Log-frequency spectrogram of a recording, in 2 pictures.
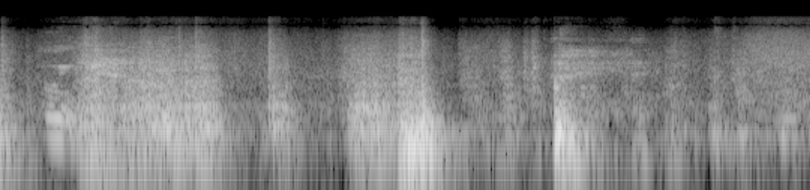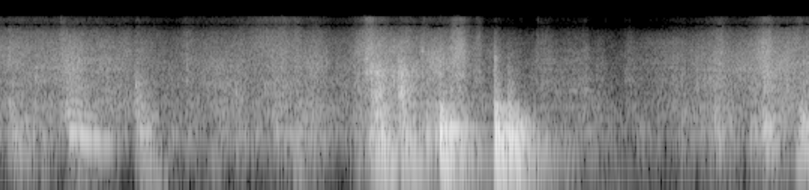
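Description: A large plywood bulkhead panel being shifted by hand, scraping and rubbing against the hull and woodwork, with several knocks of wood on wood. The heaviest knocks come near the end.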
